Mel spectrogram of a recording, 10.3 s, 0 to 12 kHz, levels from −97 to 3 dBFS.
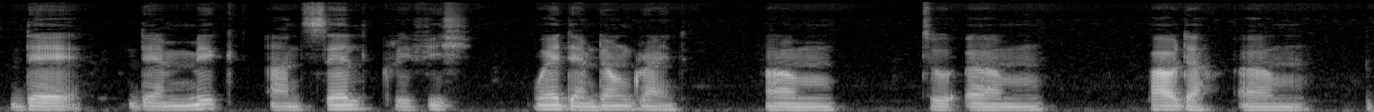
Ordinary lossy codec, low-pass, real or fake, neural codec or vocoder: MP3, 96 kbps; 10.8 kHz; real; none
